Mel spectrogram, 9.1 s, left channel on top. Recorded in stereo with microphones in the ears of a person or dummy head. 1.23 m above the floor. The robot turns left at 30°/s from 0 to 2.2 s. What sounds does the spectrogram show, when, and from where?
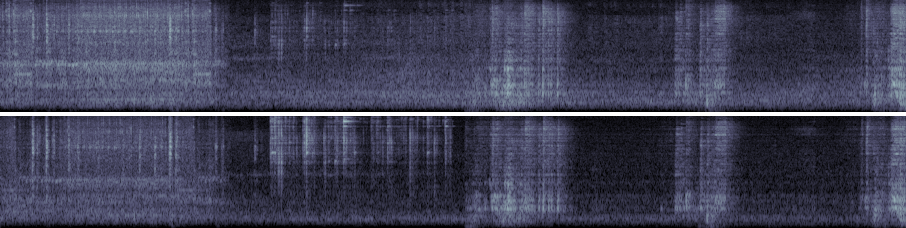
0.3 s typing on a keyboard: 45° right (ahead or behind), 2.0 m; by 2.6 s 10° left (ahead or behind), 2.0 m
2.7 s keys jangling: 80° right, 1.0 m
4.6 s a squeak: 40° left (ahead or behind), 2 m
